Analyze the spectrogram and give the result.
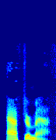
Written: aftermath

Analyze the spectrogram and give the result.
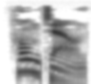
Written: hometown

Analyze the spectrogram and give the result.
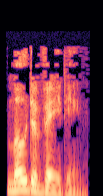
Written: motivating

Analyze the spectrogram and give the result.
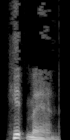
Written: hitman

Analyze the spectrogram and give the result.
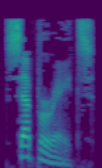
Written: separates

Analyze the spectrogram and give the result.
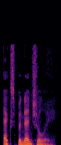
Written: exponentially

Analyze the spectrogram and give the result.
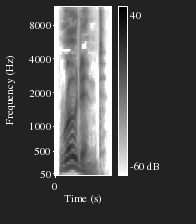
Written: rodent

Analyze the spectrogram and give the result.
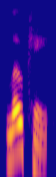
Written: locate

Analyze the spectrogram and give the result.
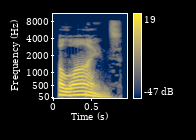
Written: aligns

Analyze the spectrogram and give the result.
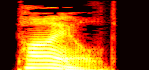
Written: piled

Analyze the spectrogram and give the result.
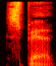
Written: spit

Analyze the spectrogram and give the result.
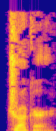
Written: Drucker

